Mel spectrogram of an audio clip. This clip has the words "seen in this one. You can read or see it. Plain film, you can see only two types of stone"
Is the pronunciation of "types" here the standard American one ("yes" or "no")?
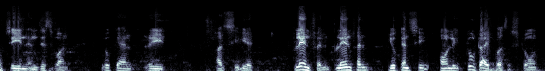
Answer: no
